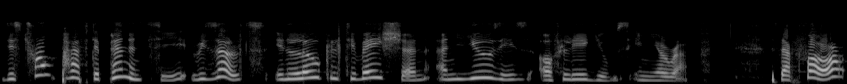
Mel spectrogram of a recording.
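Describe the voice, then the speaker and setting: A middle-aged woman, a researcher, reading a prepared presentation in a measured, formal way over a video call. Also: on the high side, no room sound. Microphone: video call webcam. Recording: dull lo-fi webinar audio.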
